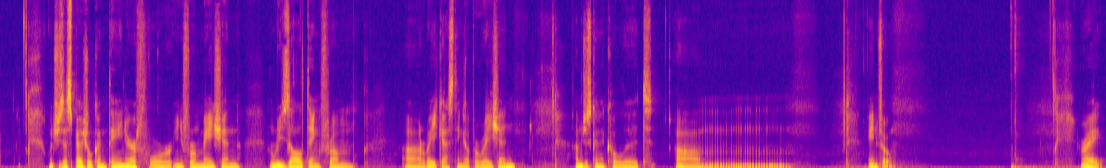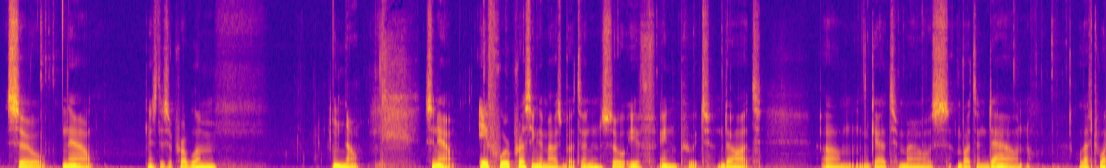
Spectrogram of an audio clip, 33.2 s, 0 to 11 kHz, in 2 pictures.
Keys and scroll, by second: 2.5 space, 12.8-13.8 typing, 15.5 ;, 17.5 Return, 17.6 Return, 24.1-24.7 typing, 26.5-28.2 typing, 29.5-32.8 typing.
